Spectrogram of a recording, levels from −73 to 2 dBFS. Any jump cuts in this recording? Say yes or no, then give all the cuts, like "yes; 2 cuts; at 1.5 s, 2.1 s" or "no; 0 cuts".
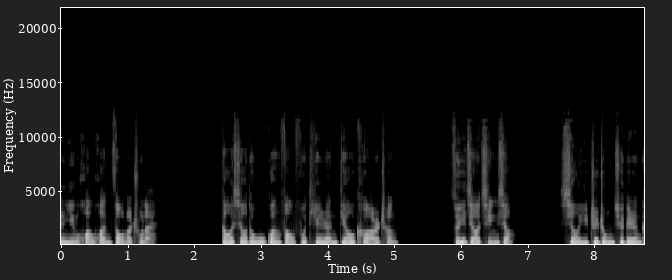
no; 0 cuts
